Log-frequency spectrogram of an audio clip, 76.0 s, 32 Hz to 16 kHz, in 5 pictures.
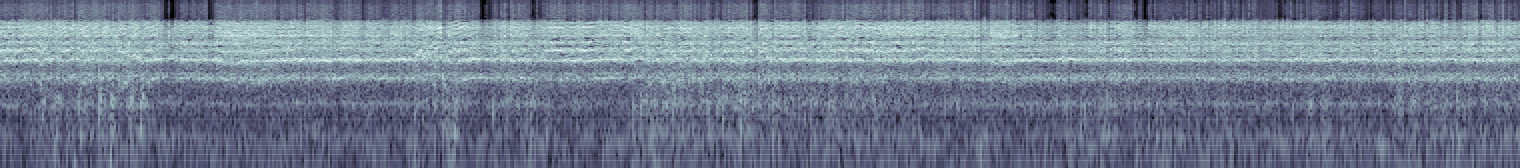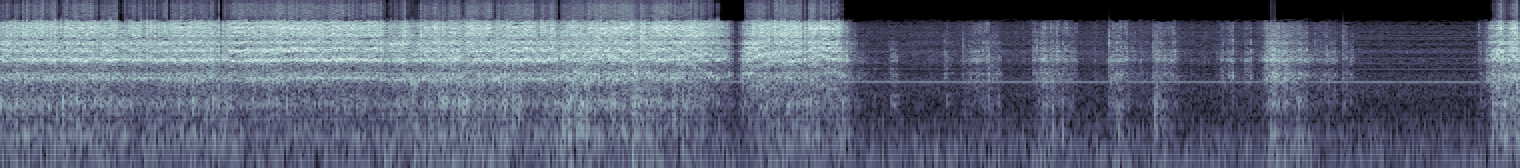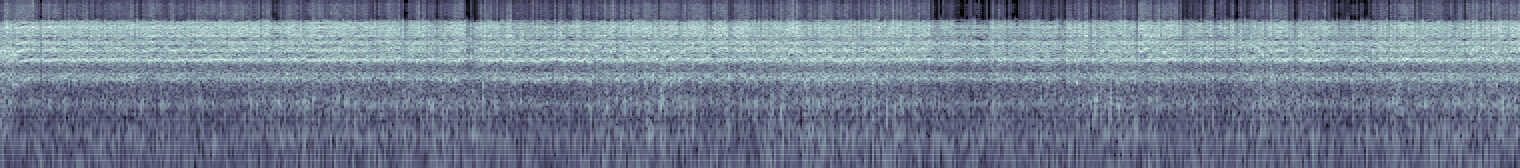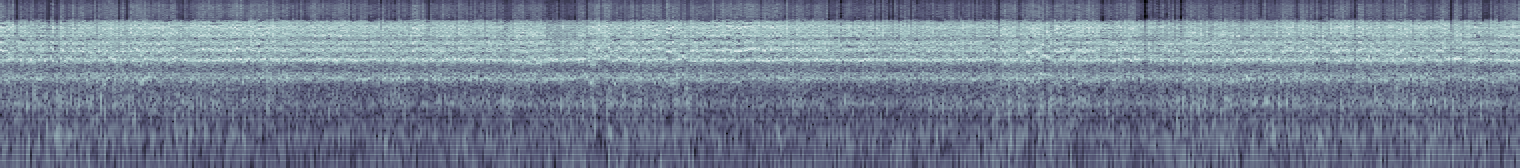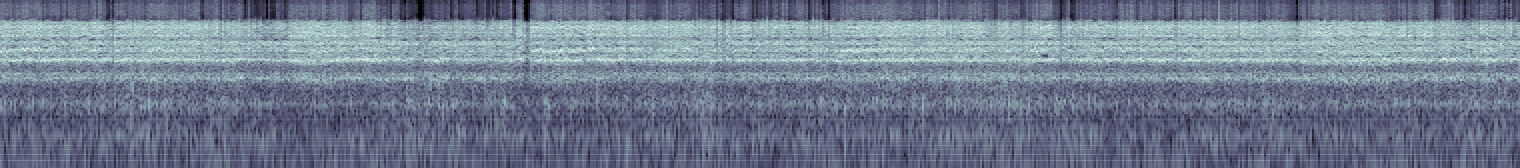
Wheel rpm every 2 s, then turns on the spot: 230, 220, 230, 230, 230, 230, 230, 230, 230, 230, 230, 110, 10, 20, 10, 170, 230, 230, 230, 230, 230, 230, 230, 240, 230, 230, 230, 230, 230, 230, 230, 230, 230, 230, 230, 230, 240, 230.
24-30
